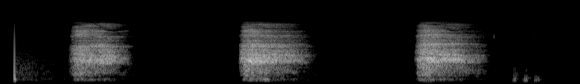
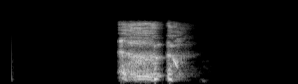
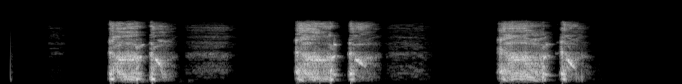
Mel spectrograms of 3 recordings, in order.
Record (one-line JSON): {"exhalation_length": "5.8 s", "exhalation_amplitude": 16817, "exhalation_signal_mean_std_ratio": 0.45, "cough_length": "3.0 s", "cough_amplitude": 31408, "cough_signal_mean_std_ratio": 0.36, "three_cough_length": "6.8 s", "three_cough_amplitude": 30887, "three_cough_signal_mean_std_ratio": 0.45, "survey_phase": "beta (2021-08-13 to 2022-03-07)", "age": "45-64", "gender": "Male", "wearing_mask": "No", "symptom_cough_any": true, "symptom_new_continuous_cough": true, "symptom_sore_throat": true, "symptom_fatigue": true, "symptom_headache": true, "smoker_status": "Ex-smoker", "respiratory_condition_asthma": false, "respiratory_condition_other": false, "recruitment_source": "Test and Trace", "submission_delay": "2 days", "covid_test_result": "Positive", "covid_test_method": "RT-qPCR", "covid_ct_value": 28.1, "covid_ct_gene": "ORF1ab gene"}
